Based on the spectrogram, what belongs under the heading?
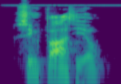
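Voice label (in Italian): "simpatio", vocabolario dialettale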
